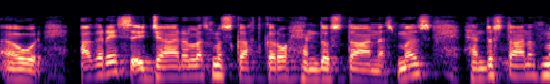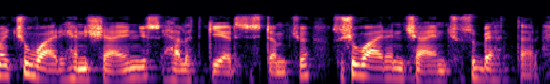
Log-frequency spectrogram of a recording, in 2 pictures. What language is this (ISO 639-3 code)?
kas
